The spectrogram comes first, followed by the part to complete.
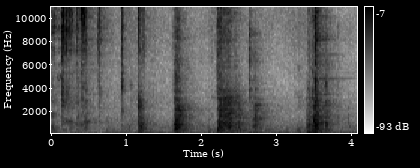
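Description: Stainless steel exhaust tubing and a pipe clamp handled and fitted together by hand: irregular light metal clicks, knocks and scrapes, busiest in the first half second, with further knocks around two and three and a half seconds in.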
